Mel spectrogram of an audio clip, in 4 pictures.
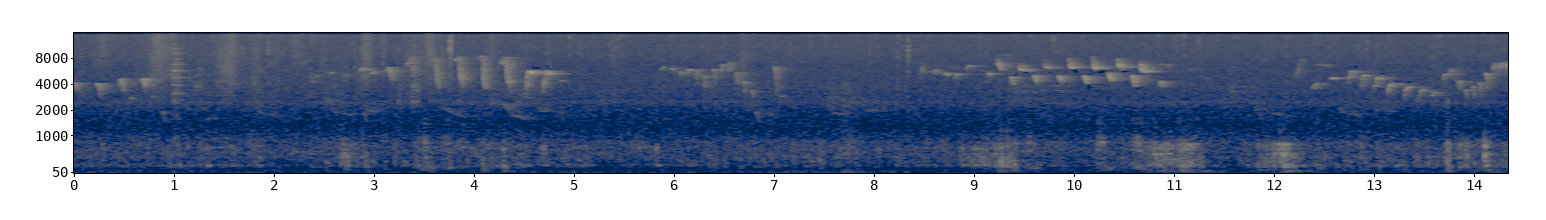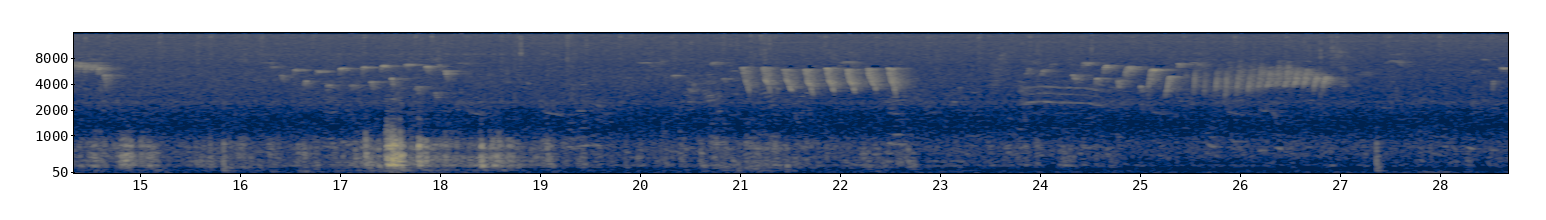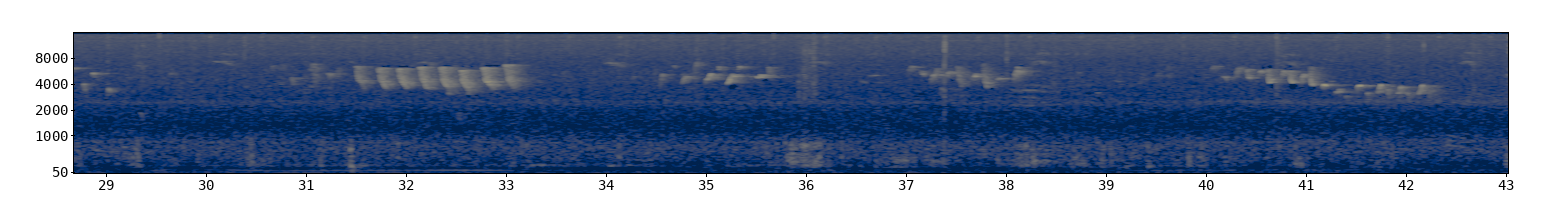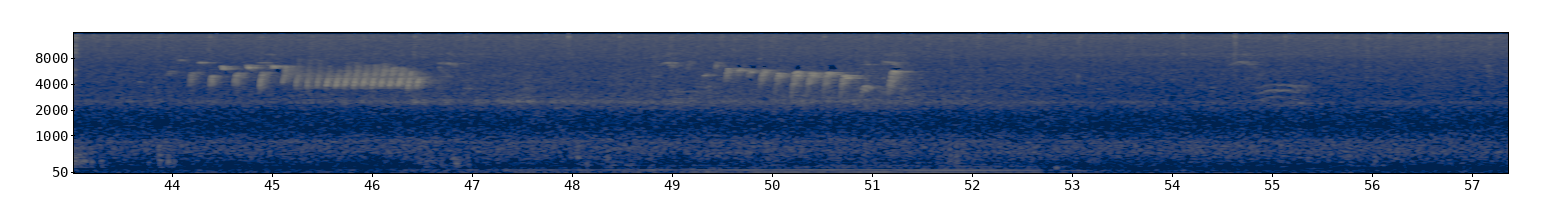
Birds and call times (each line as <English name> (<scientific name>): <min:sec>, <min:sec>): Brown Woodland-Warbler (Phylloscopus umbrovirens): 0:04.3, 0:10.2, 0:17.5, 0:32.7, 0:50.4
African Emerald Cuckoo (Chrysococcyx cupreus): 0:19.2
